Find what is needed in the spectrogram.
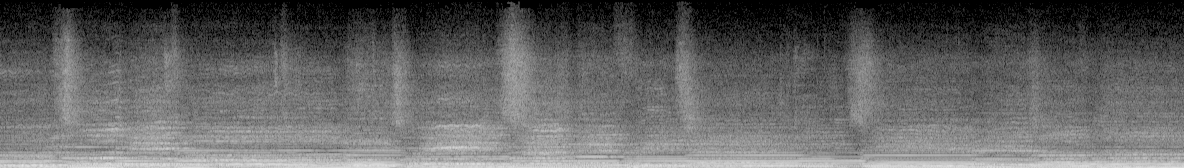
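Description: A choir singing a slow piece in long held chords that change every second or two over a steady low bass.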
